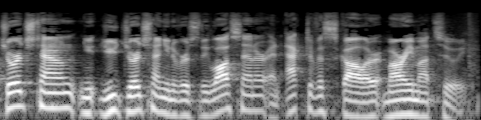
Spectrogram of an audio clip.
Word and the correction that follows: Matsuda: Matsuda. Apologize for the mispronunciation.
